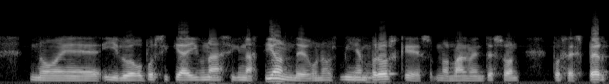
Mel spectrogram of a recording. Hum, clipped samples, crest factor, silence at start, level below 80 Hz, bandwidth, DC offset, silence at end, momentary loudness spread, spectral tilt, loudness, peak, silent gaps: none; under 0.1%; 14 dB; 0.05 s; -60 dBFS; 9.2 kHz; under 0.1%; 0 s; 8 LU; -6.5 dB/octave; -23 LUFS; -8 dBFS; none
